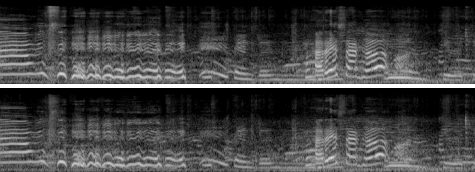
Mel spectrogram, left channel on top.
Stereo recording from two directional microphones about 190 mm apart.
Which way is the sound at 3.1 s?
55° left (ahead or behind).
